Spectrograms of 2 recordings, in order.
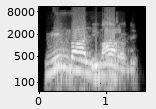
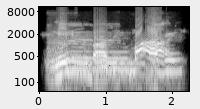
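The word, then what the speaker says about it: مِنْ بَعْدِ: মিন বাদি মিন বাদি হ্যাঁ কিন্তু এই মিন মিন আর হবে না। এখন কি হবে? মিম মিম বাদি। এখানে একটু বিষয় হলো সরাসরি মিম নুন মিম মিম জের মিম বলা যাবে না। উচ্চারণের ক্ষেত্রে এই নুনকে উচ্চারণ করতে হবে। মিম নুন জের মিন কিন্তু পড়ার সময় হুজুর হ্যা বানানের সময় নুন বলতে হবে আর উচ্চারের সময় মিম বলতে হবে ঠিক ঠিক আর মিমটাও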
